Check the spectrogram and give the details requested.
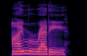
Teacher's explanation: your voice should go down at the end, showing it's finished, a clear declaration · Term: falling voice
